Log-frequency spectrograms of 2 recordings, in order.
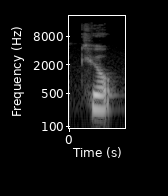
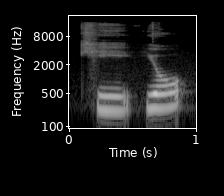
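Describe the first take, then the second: First: The word is blended into one syllable. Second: The word is split into two syllables. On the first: The speaker calls it right. "becomes kyo" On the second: The speaker calls it wrong. "Kiyo becomes"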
